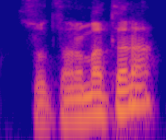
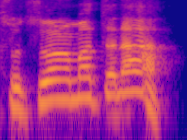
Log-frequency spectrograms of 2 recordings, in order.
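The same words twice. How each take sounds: First: Quiet echo. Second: High, pressed "matana" landing on a fall; emphatic conclusion. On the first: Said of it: "repeats conclusion, second take". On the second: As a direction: drive home "matana" higher and firmer. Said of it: "repeats conclusion, first take". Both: Shown as a demonstration.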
